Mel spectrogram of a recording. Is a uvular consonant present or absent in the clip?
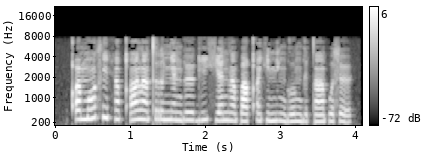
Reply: present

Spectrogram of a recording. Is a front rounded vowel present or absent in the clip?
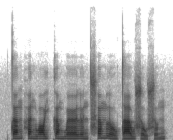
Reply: present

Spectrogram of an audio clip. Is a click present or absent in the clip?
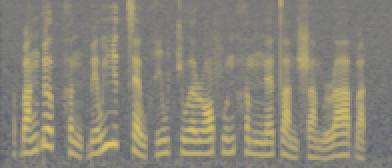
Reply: absent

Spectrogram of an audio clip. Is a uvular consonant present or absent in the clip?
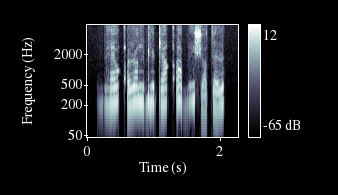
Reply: present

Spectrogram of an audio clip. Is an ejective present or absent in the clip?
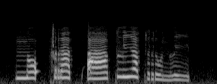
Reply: absent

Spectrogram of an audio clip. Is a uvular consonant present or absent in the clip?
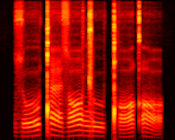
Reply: present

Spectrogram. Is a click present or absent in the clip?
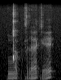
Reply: present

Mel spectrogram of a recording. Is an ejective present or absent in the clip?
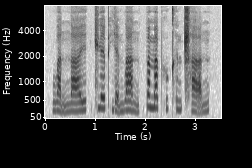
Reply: absent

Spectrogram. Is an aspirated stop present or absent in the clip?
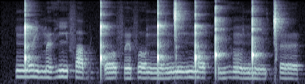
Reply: present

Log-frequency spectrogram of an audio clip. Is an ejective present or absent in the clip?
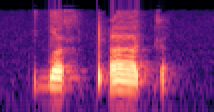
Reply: present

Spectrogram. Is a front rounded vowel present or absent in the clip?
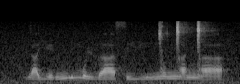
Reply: absent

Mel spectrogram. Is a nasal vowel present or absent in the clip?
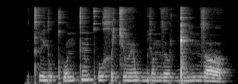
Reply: present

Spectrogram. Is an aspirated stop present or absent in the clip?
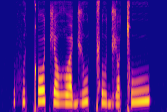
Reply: absent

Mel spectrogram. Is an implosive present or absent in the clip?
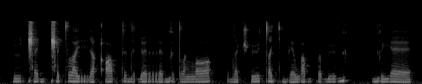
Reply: present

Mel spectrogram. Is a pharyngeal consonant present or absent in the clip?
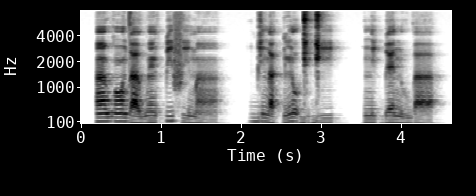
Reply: absent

